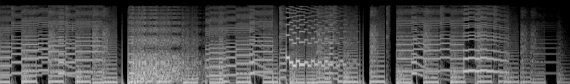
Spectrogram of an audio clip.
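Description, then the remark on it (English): An upbeat, busy electronic video game tune plays alone, with a bouncy repeating bass line, layered bright melodies and quick arpeggios, and a couple of brief dropouts near the end. “All right, that might be the giveaway. That music there.”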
